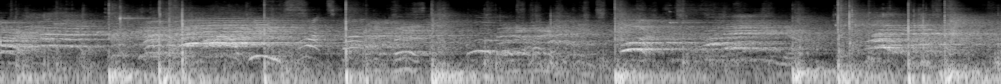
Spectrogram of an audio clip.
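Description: Volleyballs being set and bouncing on a hard court floor: several sharp smacks, a second or more apart, under the chatter and calls of young players.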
